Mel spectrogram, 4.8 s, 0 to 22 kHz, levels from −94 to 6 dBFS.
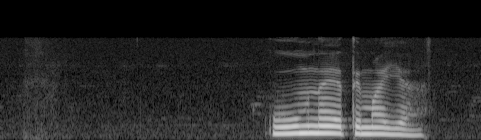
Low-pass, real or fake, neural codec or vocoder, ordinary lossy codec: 7.2 kHz; real; none; none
